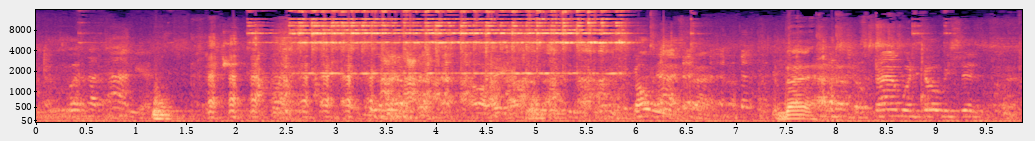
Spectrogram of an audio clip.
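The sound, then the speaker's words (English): A bright, sustained bell rings steadily for several seconds, fairly loud and continuous, over a background of men talking and general room noise. “I got my man's not on the bell yet.”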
